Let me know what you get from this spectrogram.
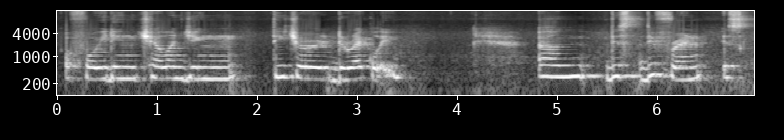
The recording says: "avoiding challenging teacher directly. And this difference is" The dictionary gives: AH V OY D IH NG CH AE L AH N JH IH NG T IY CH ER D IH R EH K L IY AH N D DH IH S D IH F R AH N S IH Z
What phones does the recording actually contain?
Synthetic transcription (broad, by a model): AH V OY D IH NG CH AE L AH N JH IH NG T IY CH ER D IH R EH K L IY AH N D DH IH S D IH F R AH N IH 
